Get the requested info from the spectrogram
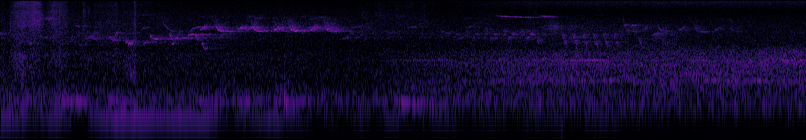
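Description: Near silence: faint outdoor ambience with a bird singing faintly in short warbling phrases between about one and four seconds in, over a faint steady low hum.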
